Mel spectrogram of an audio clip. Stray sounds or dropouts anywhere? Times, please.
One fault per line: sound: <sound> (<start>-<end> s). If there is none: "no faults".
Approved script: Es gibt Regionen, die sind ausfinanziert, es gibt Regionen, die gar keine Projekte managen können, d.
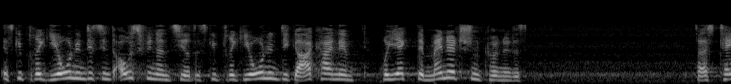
no faults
